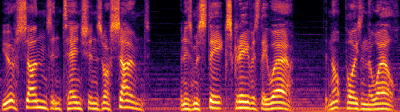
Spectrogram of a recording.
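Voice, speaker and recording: An actor playing a weary, blunt ghost hunter in a video game, stern and accusing, with measured, emphatic delivery. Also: male voice, on the high side, a bit bright, soft background music. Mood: grave, explaining. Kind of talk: dramatic video game acting.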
